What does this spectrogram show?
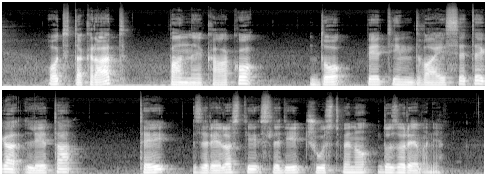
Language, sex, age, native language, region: Slovenian, male, 30-49, Slovenian, Zasavska region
